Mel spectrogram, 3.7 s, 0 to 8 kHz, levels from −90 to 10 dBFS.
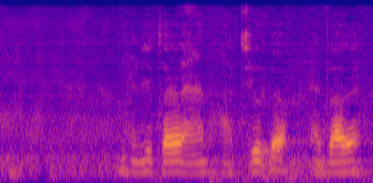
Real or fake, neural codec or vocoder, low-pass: fake; codec, 16 kHz, 1 kbps, FunCodec, trained on LibriTTS, 50 frames a second; 7.2 kHz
